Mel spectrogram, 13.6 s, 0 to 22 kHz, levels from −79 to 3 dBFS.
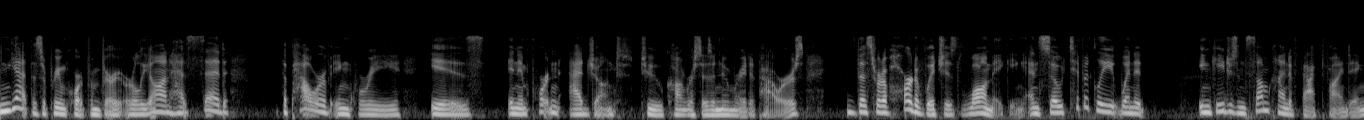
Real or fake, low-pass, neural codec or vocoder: real; 7.2 kHz; none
